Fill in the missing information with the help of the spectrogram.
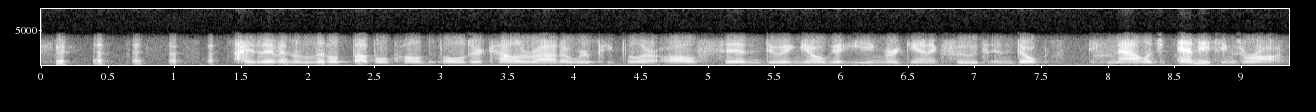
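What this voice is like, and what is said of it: Detroit accent with a drawl. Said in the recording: “Bit more draw on it. I can hear that West Coast in you. ... my accent is definitely from Detroit.”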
